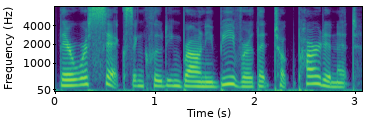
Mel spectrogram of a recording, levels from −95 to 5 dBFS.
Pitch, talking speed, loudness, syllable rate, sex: 195 Hz, 215 wpm, -16 LUFS, 5.8 syllables/s, female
